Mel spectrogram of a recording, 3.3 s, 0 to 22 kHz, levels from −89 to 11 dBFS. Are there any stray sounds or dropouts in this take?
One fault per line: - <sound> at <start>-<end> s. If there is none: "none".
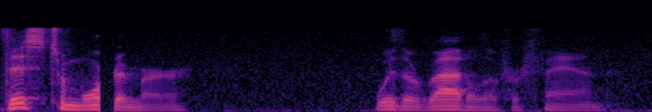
- dropout at 0.5-0.6 s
